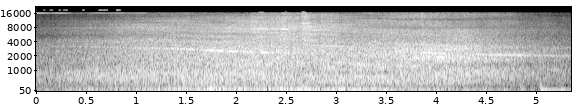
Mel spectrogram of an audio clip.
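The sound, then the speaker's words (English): A steady, loud airplane engine drone fills the whole stretch, a broad continuous roar with a faint high whine above it and no voices. “I barely slept on the plane.”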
